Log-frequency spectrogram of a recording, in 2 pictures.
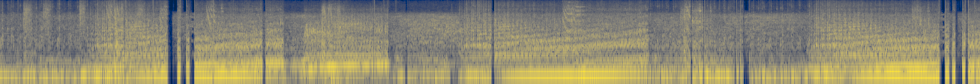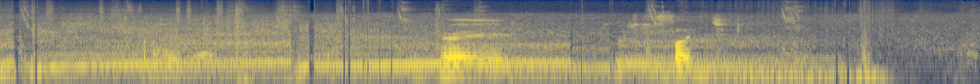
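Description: A vehicle engine revs and drones, rising and falling in pitch.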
